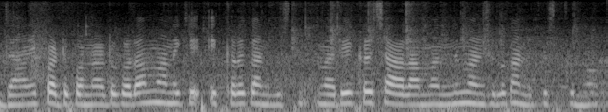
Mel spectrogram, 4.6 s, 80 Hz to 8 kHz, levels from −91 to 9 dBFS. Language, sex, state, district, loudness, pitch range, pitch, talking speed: Telugu, female, Andhra Pradesh, Krishna, -22 LUFS, 225-240 Hz, 235 Hz, 155 wpm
